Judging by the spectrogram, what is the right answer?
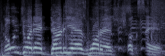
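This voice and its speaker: A fan host calling a basketball game live, with profane, exasperated rants that burst into shouting and dry sarcastic asides. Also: mid-range voice, normal speed. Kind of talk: live game reaction and play-by-play commentary. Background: faint background music.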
